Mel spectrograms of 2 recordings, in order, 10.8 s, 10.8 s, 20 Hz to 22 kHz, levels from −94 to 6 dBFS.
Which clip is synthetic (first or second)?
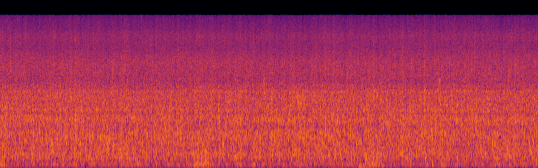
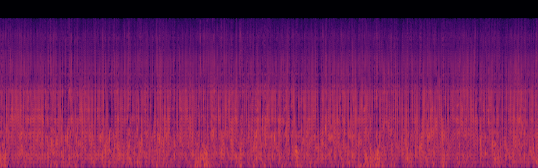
second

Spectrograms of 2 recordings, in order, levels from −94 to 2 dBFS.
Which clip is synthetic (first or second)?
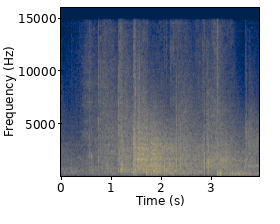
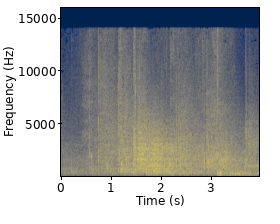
first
